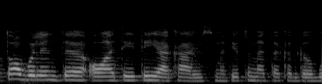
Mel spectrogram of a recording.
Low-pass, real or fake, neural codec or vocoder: 7.2 kHz; fake; vocoder, 44.1 kHz, 128 mel bands, Pupu-Vocoder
